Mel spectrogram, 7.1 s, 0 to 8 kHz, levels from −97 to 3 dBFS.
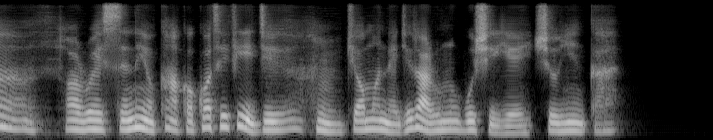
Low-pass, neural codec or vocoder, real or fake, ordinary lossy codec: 7.2 kHz; codec, 16 kHz, about 1 kbps, DyCAST, with the encoder's durations; fake; none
